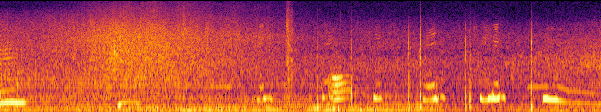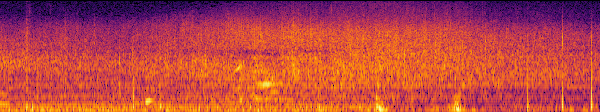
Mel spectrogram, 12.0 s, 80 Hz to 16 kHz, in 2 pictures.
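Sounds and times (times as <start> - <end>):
child's held call: 3.7 - 6.2.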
